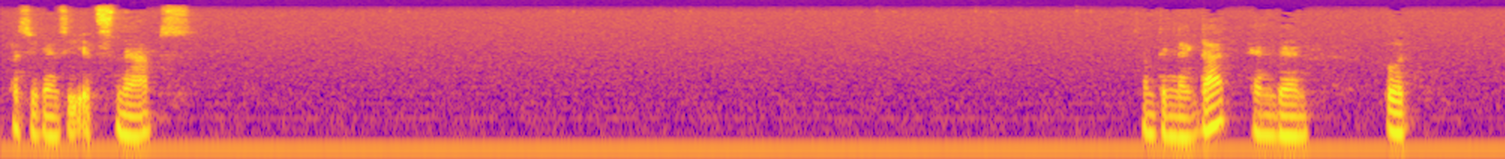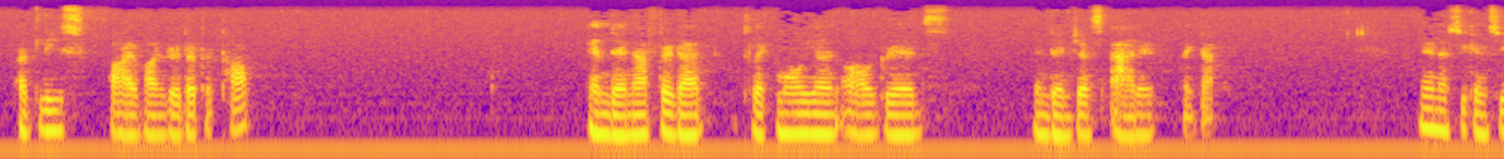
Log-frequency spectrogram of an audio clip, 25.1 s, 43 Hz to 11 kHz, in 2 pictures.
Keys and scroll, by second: 13.6 Escape, 13.9 Escape, 14.2 Escape, 14.4 Escape, 16.4 Escape, 16.6 Escape, 21.8 Escape, 22.0 Escape, 22.2 Escape.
